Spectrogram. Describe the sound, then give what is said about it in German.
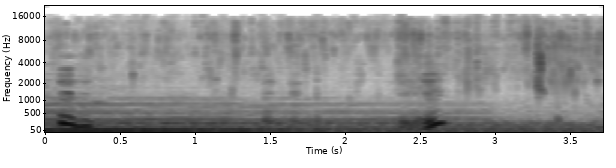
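Water is poured in two short bursts, each with a quick rising gurgle as a vessel fills, over a steady low background hum. “Wasser willst du?”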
